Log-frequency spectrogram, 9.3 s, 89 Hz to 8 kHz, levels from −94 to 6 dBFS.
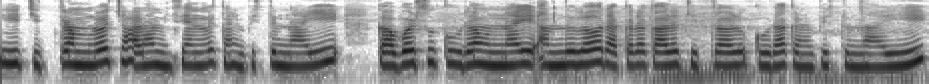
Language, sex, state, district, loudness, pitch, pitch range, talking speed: Telugu, female, Andhra Pradesh, Sri Satya Sai, -15 LUFS, 250 Hz, 245-265 Hz, 85 wpm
